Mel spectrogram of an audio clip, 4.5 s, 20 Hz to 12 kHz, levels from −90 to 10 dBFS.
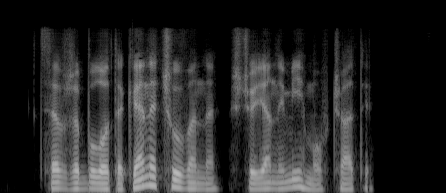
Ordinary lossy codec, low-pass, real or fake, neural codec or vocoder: AAC, 48 kbps; 7.2 kHz; fake; codec, 16 kHz, 0.7 kbps, FocalCodec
